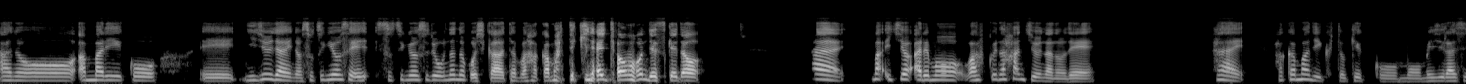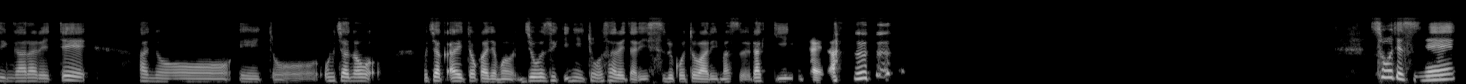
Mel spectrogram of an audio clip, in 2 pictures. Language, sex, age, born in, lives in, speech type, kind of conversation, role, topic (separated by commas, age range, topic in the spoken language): Japanese, female, 50-54, Japan, Japan, conversation, podcast, guest, 服装で気分を変えることはありますか？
